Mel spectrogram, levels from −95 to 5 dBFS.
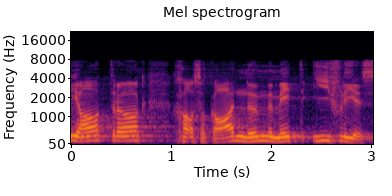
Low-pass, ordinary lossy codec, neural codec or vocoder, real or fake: none; none; none; real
